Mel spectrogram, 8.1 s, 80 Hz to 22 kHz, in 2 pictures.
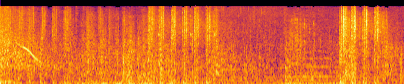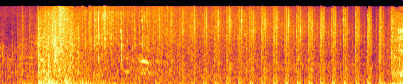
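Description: Sustained rapid gunfire from a LAV armored vehicle in Battlefield 4, with heavy booming impacts mixed in and a regular pounding rhythm toward the end. Someone talks over the shooting throughout.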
